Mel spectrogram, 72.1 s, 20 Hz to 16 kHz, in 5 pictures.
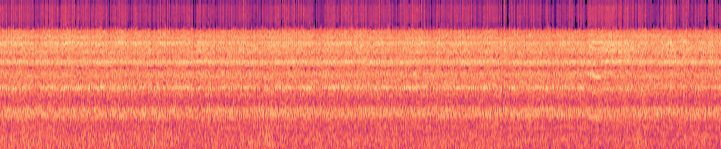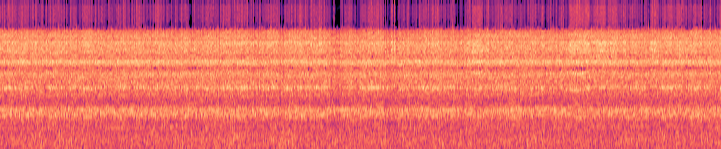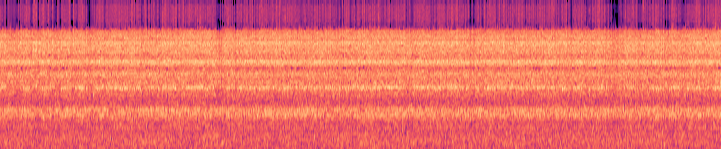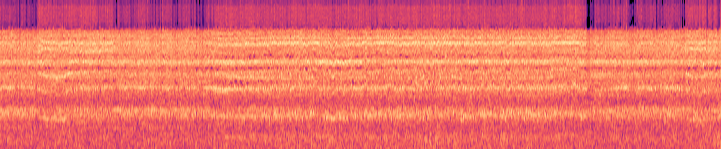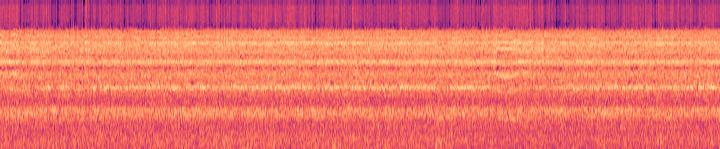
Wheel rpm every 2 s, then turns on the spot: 230, 230, 230, 230, 230, 230, 230, 230, 230, 230, 230, 230, 230, 230, 230, 230, 230, 240, 230, 230, 230, 230, 230, 230, 210, 210, 210, 220, 220, 230, 230, 230, 230, 230, 230, 240.
none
